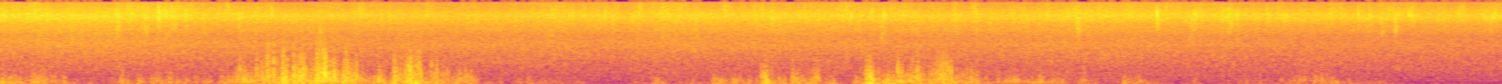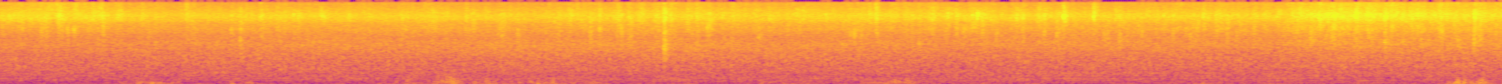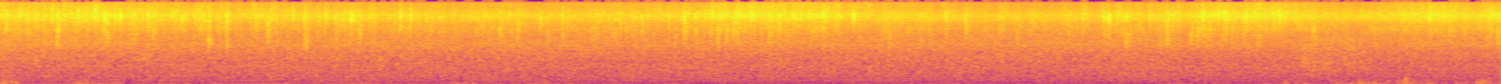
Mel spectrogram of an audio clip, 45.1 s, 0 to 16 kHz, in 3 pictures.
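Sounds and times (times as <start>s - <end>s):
heavy rain and sleet pattering: 0.0s - 45.0s.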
